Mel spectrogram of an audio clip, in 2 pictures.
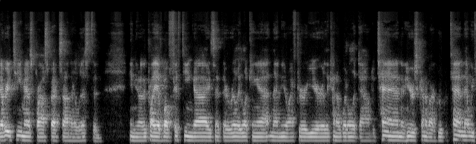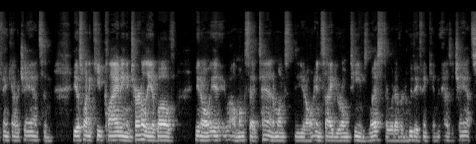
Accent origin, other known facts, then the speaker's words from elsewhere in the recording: West Michigan, United States; also born or lived in Toronto, Canada; I grew up in West Michigan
